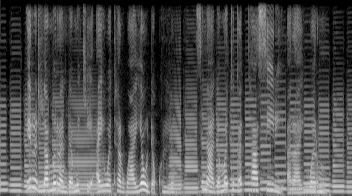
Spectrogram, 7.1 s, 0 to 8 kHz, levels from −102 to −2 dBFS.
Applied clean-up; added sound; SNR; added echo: none; Wind instrument, woodwind instrument; 6 dB; none.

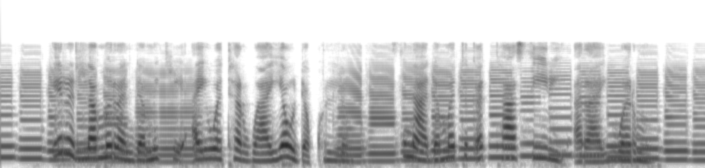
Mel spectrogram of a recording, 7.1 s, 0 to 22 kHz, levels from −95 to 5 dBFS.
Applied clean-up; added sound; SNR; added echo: neural mask model RNNoise.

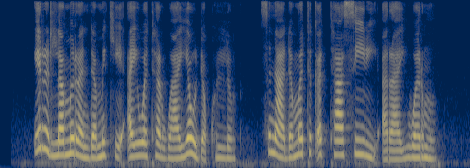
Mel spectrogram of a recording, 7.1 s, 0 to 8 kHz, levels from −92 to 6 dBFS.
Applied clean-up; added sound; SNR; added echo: none; none; none; none.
